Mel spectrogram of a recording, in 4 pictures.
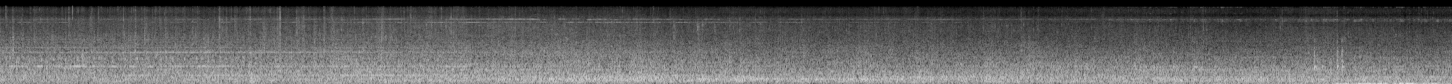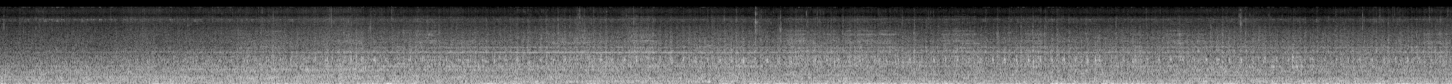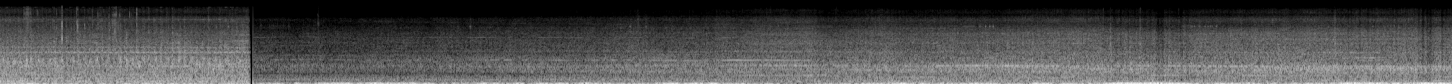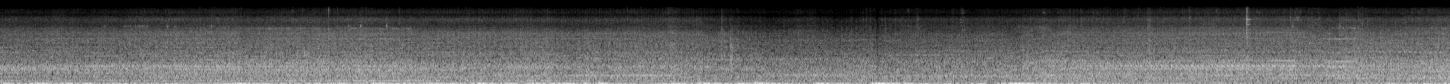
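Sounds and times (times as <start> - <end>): soil pouring: 0.0 - 10.2
potato harvester running: 0.0 - 31.6, 35.2 - 58.0
constant high whine: 0.0 - 58.0
tractor engine: 0.0 - 58.0.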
